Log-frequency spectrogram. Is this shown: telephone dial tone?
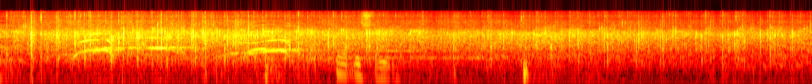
no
